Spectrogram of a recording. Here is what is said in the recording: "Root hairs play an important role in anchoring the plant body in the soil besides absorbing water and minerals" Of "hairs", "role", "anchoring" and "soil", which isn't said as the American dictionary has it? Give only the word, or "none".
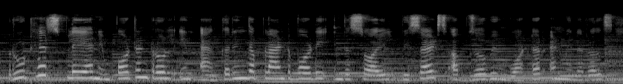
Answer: hairs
